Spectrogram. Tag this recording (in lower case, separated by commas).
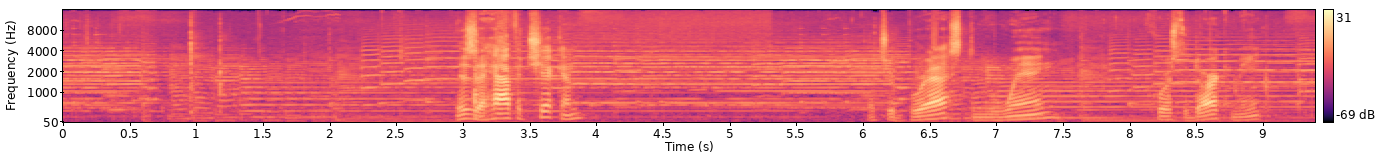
music, speech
